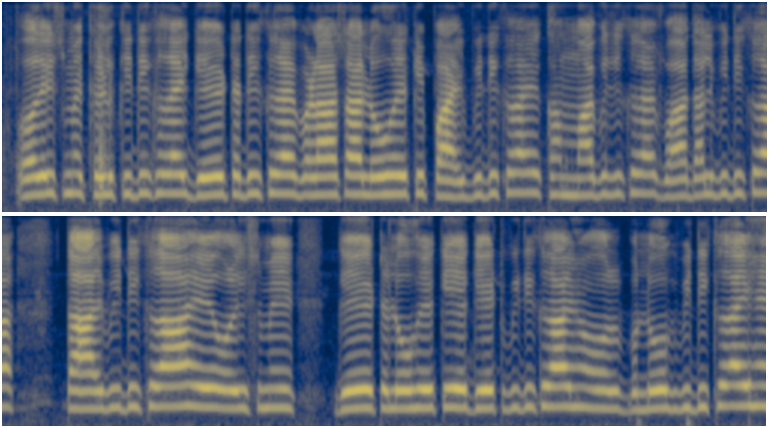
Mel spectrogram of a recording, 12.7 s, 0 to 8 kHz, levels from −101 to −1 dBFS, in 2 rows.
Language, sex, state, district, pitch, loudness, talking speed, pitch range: Hindi, female, Chhattisgarh, Rajnandgaon, 265 Hz, -27 LUFS, 235 wpm, 255-275 Hz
